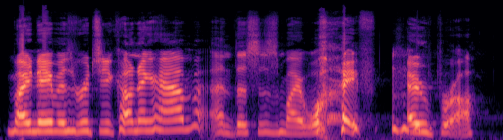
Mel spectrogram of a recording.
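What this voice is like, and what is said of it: Good impression of Austin Powers character. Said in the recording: “That was a really good impersonation. ... That's Austin Powers.”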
